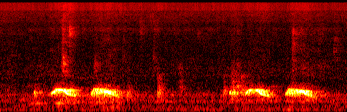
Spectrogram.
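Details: Spotted dove, known locally as Tekukur, Balam or Anduhur Bolon, calling loudly in a happy mood: a pair of mellow coos, a short pause, then the same pair repeated, over a low hum.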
